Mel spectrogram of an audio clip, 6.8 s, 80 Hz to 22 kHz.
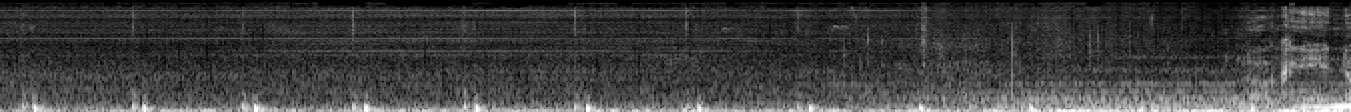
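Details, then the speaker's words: maXpeedingrods 12V 5kW diesel heater fitted in a garden office, start-up: glow plug warms, then soft even dosing-pump ticks about twice a second and a rising whoosh as combustion lights, casing still cold; normal start-up. "noise that's warm and dieseling that sounds like we got combustion if you can hear that that's definitely getting warm"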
